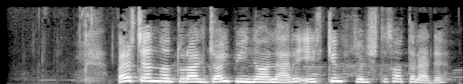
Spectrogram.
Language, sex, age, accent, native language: Uzbek, female, 18-24, Farg'ona, Uzbek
